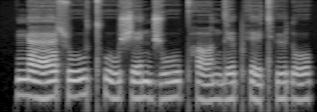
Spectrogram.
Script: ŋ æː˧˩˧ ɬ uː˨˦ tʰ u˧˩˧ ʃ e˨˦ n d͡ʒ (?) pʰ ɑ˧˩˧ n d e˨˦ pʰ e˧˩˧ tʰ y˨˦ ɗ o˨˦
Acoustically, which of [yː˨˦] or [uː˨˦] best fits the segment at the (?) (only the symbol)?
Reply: uː˨˦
